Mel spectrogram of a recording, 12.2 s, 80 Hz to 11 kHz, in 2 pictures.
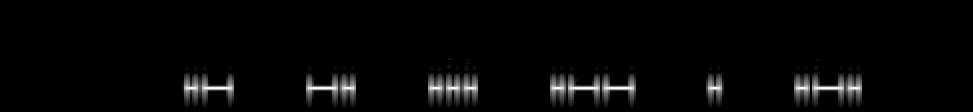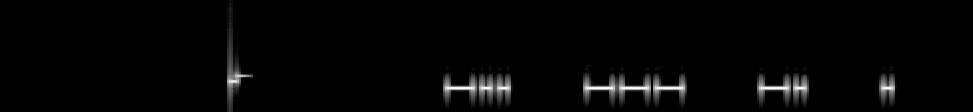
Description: Morse code, heard as a keyed tone, about 22 wpm, spaced as for 12 wpm, 700 Hz. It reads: ANSWER DONE
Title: 3x Character Spacing - Top 500 Words - 22wpm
